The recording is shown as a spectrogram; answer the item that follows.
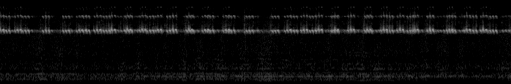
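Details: Grasshoppers in a flowery meadow or prairie: a high, shrill buzzing chorus pulsing in rapid bursts, about four per second, with a steady ringing tone and a fainter, higher overtone, against a quiet background.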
